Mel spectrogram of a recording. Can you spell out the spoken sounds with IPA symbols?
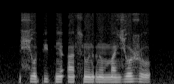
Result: ɕopʲu pʲãʔãsũrõ mãʑoʐo

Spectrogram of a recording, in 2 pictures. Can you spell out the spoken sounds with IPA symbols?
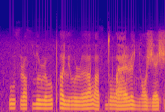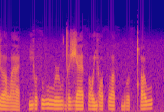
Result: uθɭɔθʎu ɭʊːpʰʌlʲʊː ɹəː lˠʌθdu lˠæːɭə ʎɔ ʒɛ ʃəːlˠæ | jʊθvuːɹudə ʒæθɔ jɔθlˠʌθbʊːθqʰuː

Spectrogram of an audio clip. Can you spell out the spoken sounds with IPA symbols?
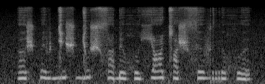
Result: ɐʃpev ɟiʃ ɟuʃsɑɗeχʷe çɑcɑʃ sɘvrɘ χʷɘ

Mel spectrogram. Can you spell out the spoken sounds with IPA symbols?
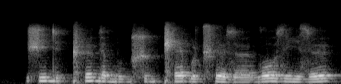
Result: ʃidy ǁʰøɡɛ buɡʂyɡ ǁʰɛɓo ʈ͡ʂʰøzœː ɡoːziː zø

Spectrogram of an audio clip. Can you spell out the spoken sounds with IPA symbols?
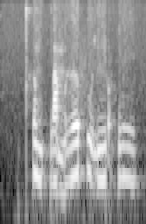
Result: t̪ʰə˧˩mhwa̰˧˨mɣəː˧fṵ˧˨ə̯ ɲɔ̰˧˨hwe̤˨˩

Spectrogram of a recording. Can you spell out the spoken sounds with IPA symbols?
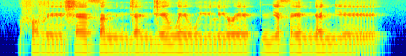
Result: fɐveːxɛː θɐŋɛ ŋɡɛːŋɡeːweː wiːliɹe | nʲaθeː ŋɛ nʲeː

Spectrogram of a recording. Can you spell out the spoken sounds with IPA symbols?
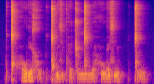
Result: ɡ͡ǀɔ̤hɔw ɾʲɛxʊ | ɡ͡ǀõzʲopʰɛ ʈ͡ʂœŋ͡ǀʏŋœ hɔ̃w ɛsʲœ̃ | ǀʏw

